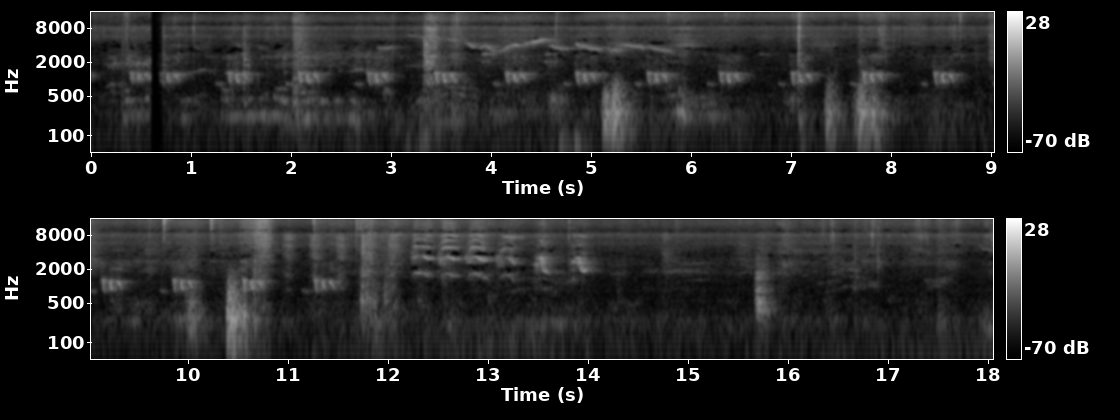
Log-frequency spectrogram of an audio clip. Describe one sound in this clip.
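A metal spatula scrapes and taps against a steel plate.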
